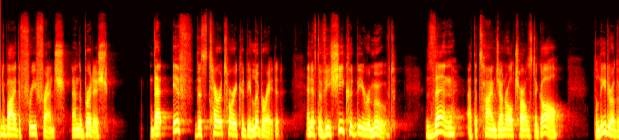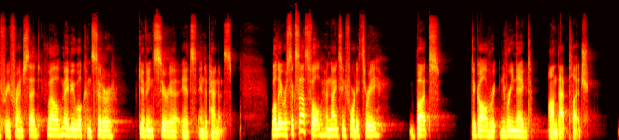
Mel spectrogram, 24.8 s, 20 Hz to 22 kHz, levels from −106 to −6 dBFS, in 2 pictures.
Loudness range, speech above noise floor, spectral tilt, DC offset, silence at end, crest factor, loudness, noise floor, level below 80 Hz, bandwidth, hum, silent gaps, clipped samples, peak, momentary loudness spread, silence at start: 2 LU; 48 dB; -7 dB/octave; under 0.1%; 0.65 s; 20 dB; -20 LUFS; -67 dBFS; -56 dBFS; 12.5 kHz; none; 2.53-2.78 s, 2.88-2.98 s, 11.81-11.86 s, 21.51-21.75 s; under 0.1%; 0 dBFS; 10 LU; 0 s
